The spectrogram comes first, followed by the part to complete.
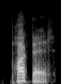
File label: "puppet", American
